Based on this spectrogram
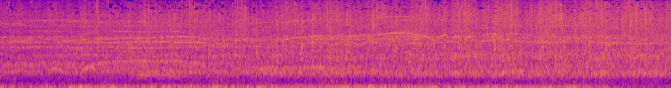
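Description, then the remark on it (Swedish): A large concert crowd roars and claps in a steady, dense wash of noise, with shrill cheers and whistles rising above it. It stays loud throughout, with no break. “Bra röst på publiken.”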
